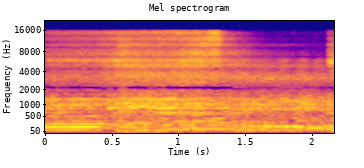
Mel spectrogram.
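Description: Live band music in an arena, heard from the crowd. A held low chord changes to a new one about half a second in.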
